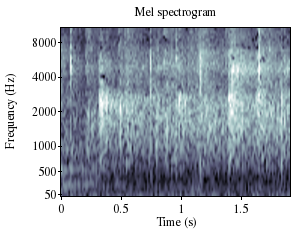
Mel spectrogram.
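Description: A crowd claps steadily in dense, overlapping applause, with a few sharper claps standing out and a faint murmur of voices beneath.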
